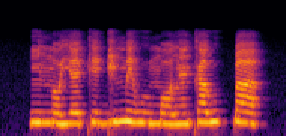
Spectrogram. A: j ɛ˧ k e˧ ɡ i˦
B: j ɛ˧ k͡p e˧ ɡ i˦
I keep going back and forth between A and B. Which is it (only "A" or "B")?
A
